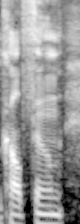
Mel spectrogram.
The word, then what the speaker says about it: Kulthum: It was spelled and pronounced many, many ways, but we'll go by Kulthum.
